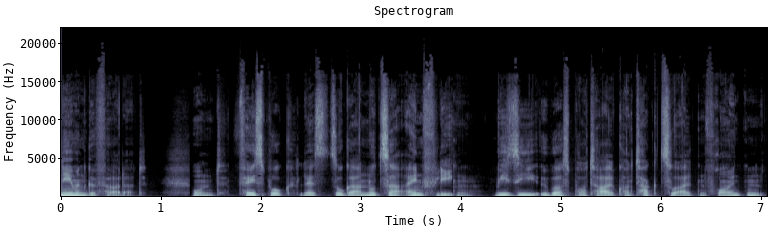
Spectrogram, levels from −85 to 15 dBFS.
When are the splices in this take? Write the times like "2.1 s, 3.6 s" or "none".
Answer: 1.3 s, 4.3 s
